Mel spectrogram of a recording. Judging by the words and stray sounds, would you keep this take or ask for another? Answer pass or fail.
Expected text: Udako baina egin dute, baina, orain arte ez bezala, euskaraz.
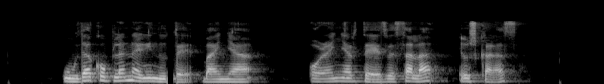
fail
